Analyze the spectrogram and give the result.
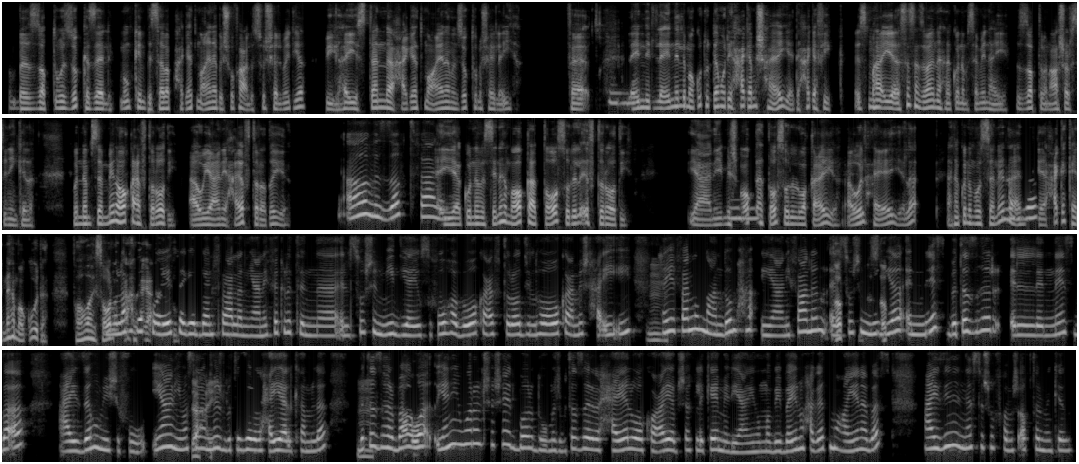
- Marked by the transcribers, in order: in English: "السوشيال ميديا"; tsk; in English: "fake"; in English: "السوشيال ميديا"; in English: "السوشيال ميديا"
- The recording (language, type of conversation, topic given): Arabic, podcast, إزاي تحمي صحتك العاطفية من السوشيال ميديا؟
